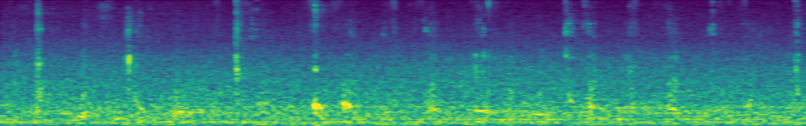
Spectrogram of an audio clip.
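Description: A man chewing a mouthful of raw jeonbokchi sashimi: soft, wet mouth clicks at uneven intervals, one a little louder about two seconds in.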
